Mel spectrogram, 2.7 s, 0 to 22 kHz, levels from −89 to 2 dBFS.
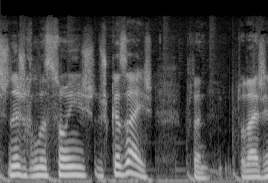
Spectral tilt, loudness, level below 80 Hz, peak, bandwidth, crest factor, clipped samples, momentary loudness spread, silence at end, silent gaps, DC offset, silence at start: -4 dB/octave; -23 LUFS; -42 dBFS; -8 dBFS; 15.5 kHz; 14 dB; under 0.1%; 10 LU; 0 s; none; under 0.1%; 0 s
